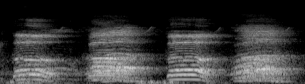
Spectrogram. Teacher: म्हणा बरं क क कंठातून येतोय ना क क क इथं क म्हणत असताना टाळूला जीभ लागत नाही दाताला जीभ लागत नाही तोंड उघडं राहतं असं थोडं आणि इथून आवाज येतो पा क इथं बोट लावून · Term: कंठस्थानाची वर्ण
